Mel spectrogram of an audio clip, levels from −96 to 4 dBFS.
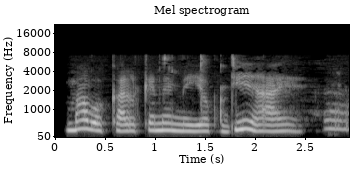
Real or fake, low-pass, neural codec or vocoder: real; 7.2 kHz; none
